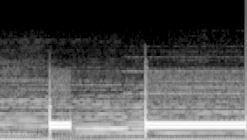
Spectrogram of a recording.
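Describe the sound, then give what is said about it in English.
Telephone line tone from an incoming call: two steady electronic tones over a low hum, a short beep lasting a fraction of a second, then after a pause a sustained tone running to the end. “That mysterious tone, which is both a caller and the absence of a caller.”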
